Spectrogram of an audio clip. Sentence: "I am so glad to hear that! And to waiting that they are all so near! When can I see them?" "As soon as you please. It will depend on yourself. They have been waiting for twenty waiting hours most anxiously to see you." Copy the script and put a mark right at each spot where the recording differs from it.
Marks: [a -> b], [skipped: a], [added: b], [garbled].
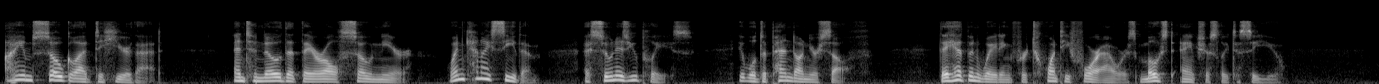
"I am so glad to hear that! And to [waiting -> know] that they are all so near! When can I see them?" "As soon as you please. It will depend on yourself. They have been waiting for twenty [waiting -> four] hours most anxiously to see you."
